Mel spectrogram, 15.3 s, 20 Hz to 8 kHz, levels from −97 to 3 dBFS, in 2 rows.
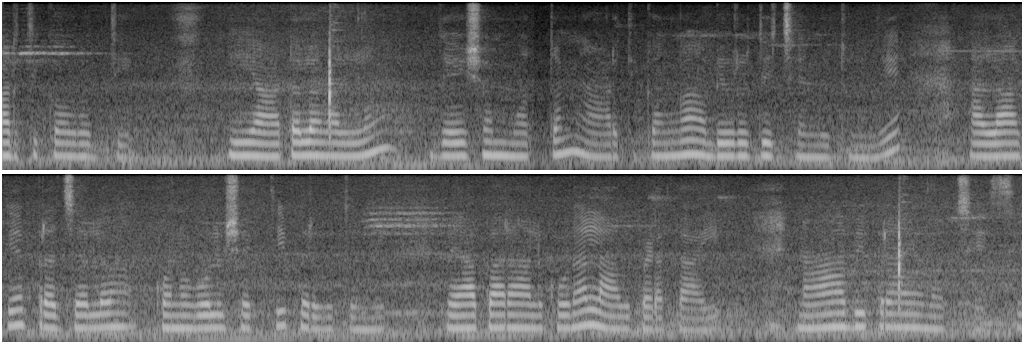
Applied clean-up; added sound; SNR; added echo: none; Shatter; 2 dB; none.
